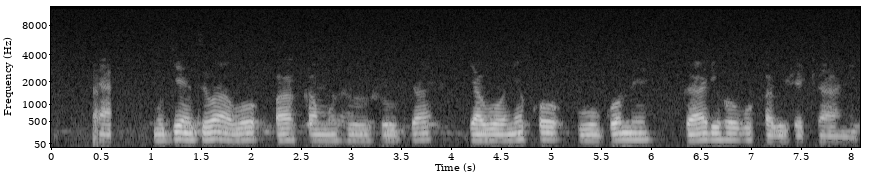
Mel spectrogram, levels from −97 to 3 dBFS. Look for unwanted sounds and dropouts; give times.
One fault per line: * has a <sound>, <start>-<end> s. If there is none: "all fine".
* has a laugh, 0.4-0.6 s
